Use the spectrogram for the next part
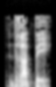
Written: draper

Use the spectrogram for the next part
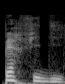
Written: perfidie

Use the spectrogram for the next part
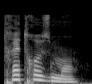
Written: traîtreusement

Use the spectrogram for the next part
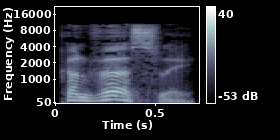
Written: conversely

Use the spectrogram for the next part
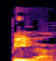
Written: pila

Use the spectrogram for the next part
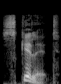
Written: skillet

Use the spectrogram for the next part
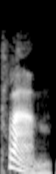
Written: clam

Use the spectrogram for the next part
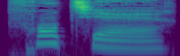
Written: frontière

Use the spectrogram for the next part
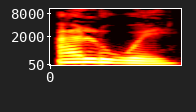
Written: à louer

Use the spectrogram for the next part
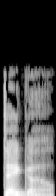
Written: daygirl

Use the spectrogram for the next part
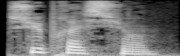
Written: suppression

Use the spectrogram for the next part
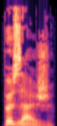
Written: pesage

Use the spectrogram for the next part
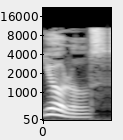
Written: Urals

